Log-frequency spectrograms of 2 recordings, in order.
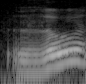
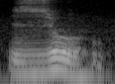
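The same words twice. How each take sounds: First: The consonant is a soft 'th' as in 'this'. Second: The consonant is a buzzing 'z' sound. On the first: The speaker calls it right. "dzu harusnya pakai huruf zal" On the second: The speaker calls it wrong. "namun dibacanya jadi zu"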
